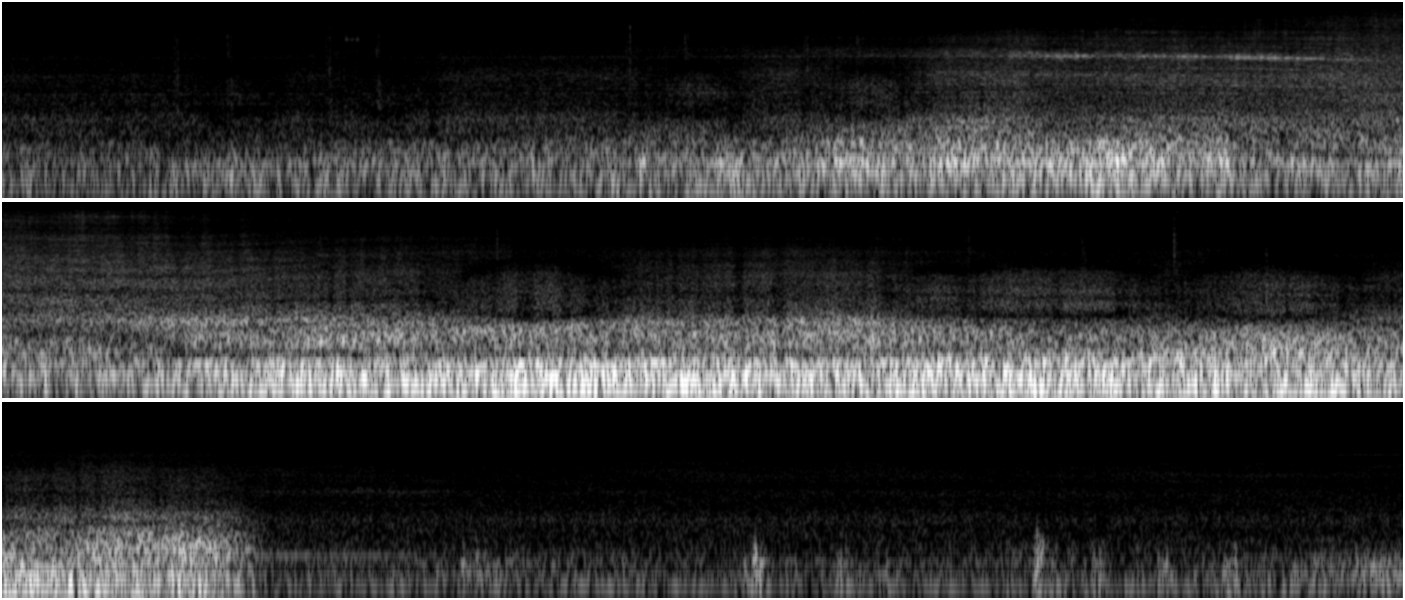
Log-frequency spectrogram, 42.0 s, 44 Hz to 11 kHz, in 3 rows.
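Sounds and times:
high engine whine: 0.0 - 42.0
jet engines at takeoff thrust: 0.0 - 42.0.

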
